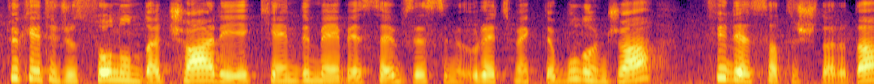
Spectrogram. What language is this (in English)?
Turkish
